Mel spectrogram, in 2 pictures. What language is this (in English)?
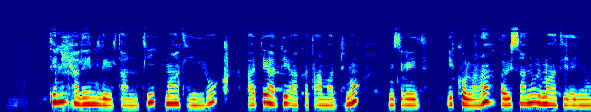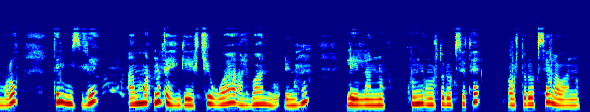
Sidamo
